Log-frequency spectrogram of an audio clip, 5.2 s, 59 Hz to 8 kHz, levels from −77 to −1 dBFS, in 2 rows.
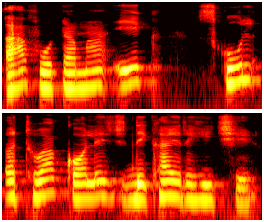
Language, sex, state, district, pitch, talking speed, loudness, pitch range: Gujarati, male, Gujarat, Valsad, 175 Hz, 115 wpm, -20 LUFS, 155-180 Hz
